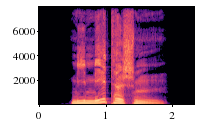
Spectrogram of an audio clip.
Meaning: strong dative masculine/neuter singular of mimetisch
- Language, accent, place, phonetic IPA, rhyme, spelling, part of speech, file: German, Germany, Berlin, [miˈmeːtɪʃm̩], -eːtɪʃm̩, mimetischem, adjective, De-mimetischem.ogg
